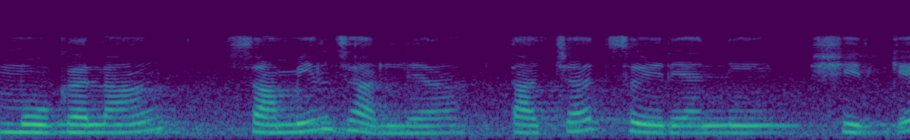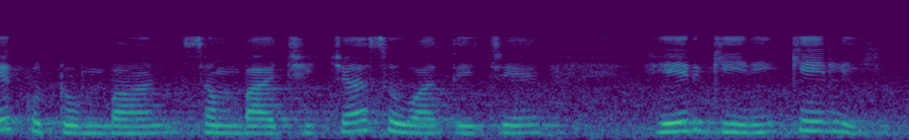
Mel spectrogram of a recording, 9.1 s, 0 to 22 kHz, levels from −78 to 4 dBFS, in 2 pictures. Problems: constant background noise, low volume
